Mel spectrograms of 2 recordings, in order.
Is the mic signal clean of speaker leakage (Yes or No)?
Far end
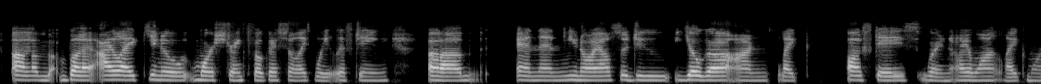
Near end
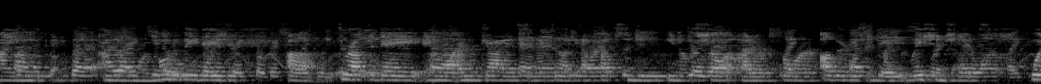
No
